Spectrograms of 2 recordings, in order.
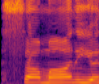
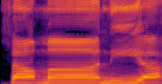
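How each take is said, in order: First: It begins with a plain s sound. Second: It begins with a th sound. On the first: The speaker calls it wrong. "सा नहीं पढ़ेंगे इसको" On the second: The speaker calls it right. "जुबान को दांतों के नीचे लेकर आएंगे"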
